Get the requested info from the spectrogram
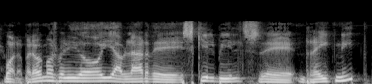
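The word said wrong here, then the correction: SkillsBuild Reignite: que no sé si lo he pronunciado bien. Cuéntanos, ¿qué es exactamente? – Skillsville Reignite.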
